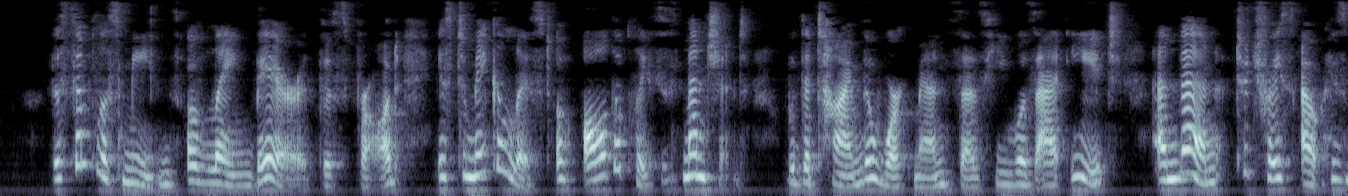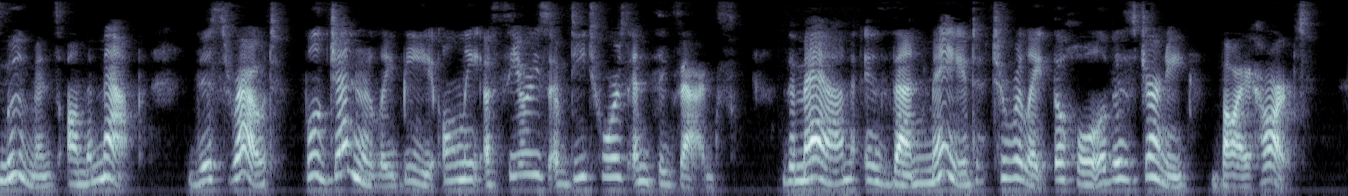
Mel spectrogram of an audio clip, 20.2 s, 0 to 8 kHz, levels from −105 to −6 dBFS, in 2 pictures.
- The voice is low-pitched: No, very high, 255 Hz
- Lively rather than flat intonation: Yes, wide, 7.8 semitones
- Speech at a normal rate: Yes, average, 195 wpm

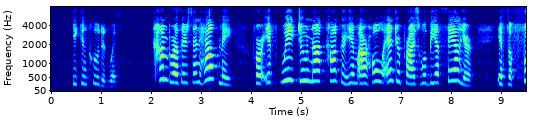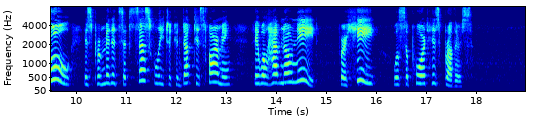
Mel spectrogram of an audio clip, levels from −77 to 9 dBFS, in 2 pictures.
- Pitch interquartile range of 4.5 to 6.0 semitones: Yes, average, 5.3 semitones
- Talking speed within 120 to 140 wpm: Yes, slow, 135 wpm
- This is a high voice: Yes, very high, 305 Hz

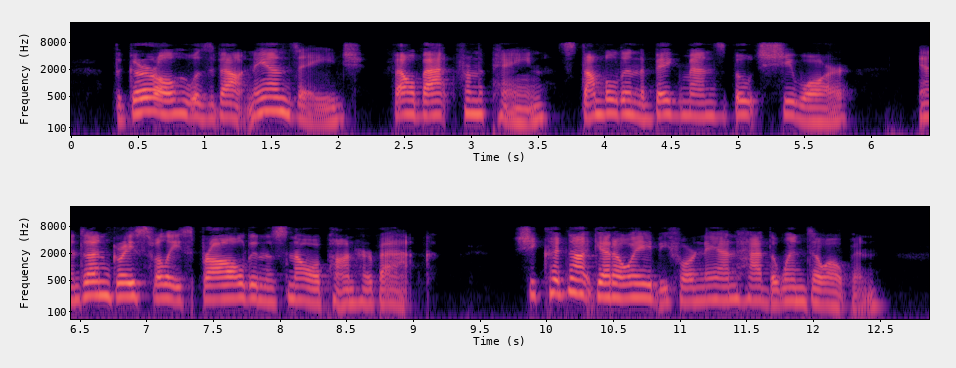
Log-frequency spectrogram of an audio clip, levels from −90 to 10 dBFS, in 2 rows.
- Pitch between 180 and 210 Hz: Yes, high, 190 Hz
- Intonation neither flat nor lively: Yes, average, 3.2 semitones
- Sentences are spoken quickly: No, average, 190 wpm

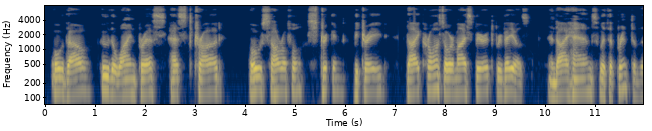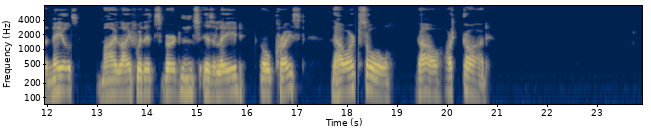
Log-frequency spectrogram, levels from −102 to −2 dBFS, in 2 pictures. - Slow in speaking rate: Yes, slow, 105 wpm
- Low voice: Yes, low, 130 Hz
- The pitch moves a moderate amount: No, narrow, 1.6 semitones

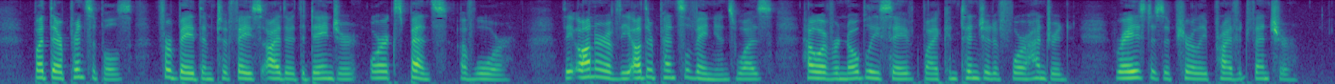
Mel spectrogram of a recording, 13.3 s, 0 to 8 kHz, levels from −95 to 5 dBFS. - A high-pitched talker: Yes, high, 210 Hz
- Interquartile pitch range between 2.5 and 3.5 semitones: Yes, average, 2.8 semitones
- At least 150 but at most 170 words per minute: Yes, average, 160 wpm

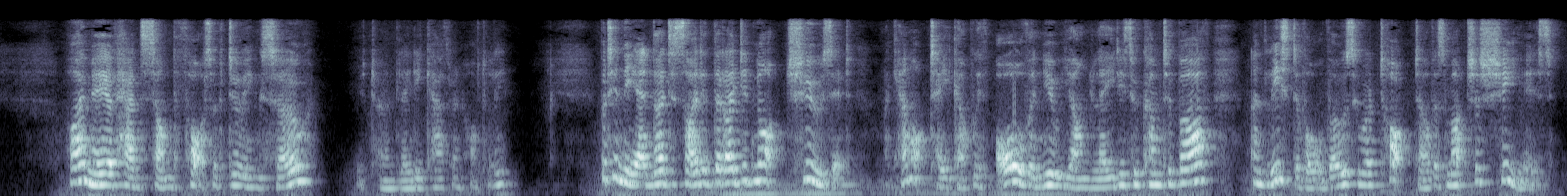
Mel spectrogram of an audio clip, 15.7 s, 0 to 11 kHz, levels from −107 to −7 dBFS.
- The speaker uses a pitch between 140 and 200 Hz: Yes, high, 190 Hz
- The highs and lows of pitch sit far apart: Yes, wide, 5.9 semitones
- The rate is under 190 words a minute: No, fast, 205 wpm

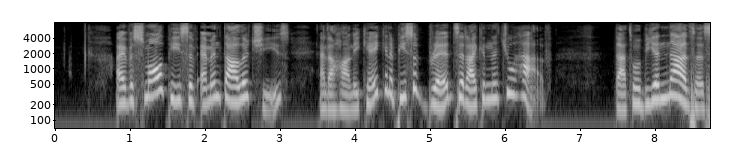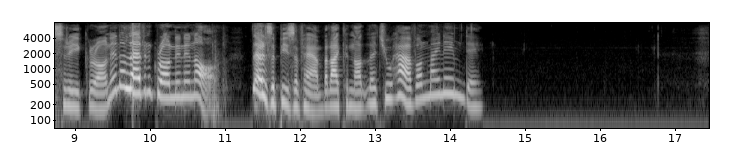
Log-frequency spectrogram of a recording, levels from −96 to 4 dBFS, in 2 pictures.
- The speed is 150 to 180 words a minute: Yes, average, 170 wpm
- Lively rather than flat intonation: Yes, wide, 7.0 semitones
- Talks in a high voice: Yes, high, 245 Hz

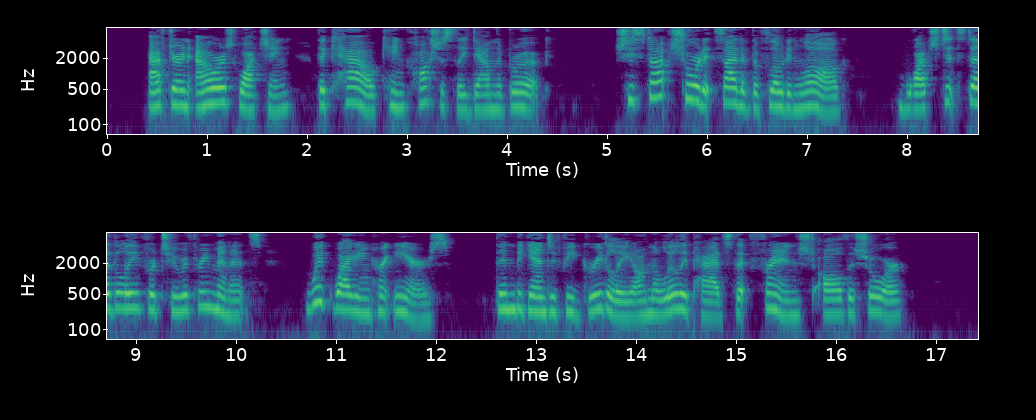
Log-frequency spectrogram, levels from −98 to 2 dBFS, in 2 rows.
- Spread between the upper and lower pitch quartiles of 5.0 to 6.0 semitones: No, average, 4.4 semitones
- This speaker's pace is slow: No, average, 155 wpm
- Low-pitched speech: No, high, 225 Hz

